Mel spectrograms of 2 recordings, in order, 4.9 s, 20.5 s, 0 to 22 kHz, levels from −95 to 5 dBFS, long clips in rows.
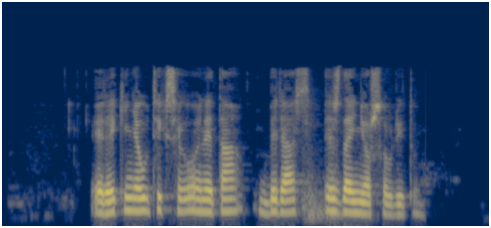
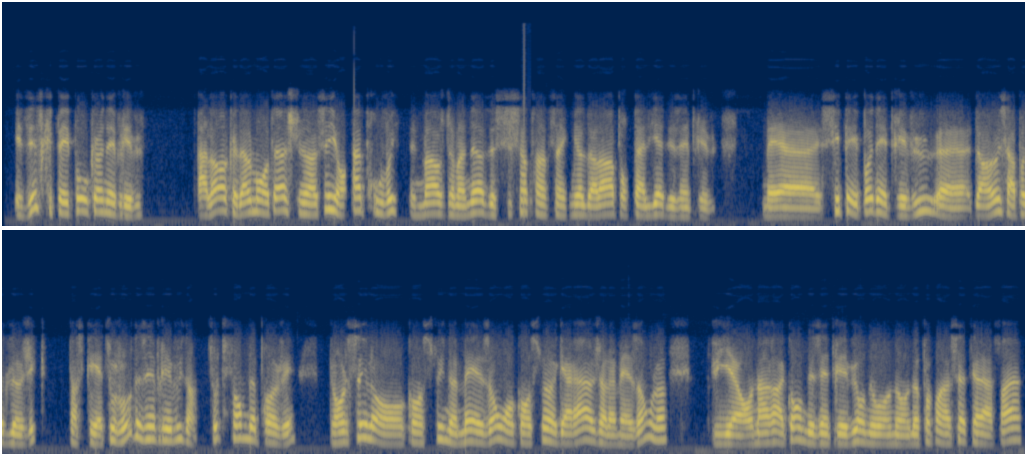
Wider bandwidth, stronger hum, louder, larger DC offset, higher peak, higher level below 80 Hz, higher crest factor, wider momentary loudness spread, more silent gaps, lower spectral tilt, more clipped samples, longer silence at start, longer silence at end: first, 7.8 kHz vs 5 kHz; neither; second, -22 LUFS vs -17 LUFS; neither; second, -6 dBFS vs 0 dBFS; second, -68 dBFS vs -62 dBFS; about the same, 18 dB vs 16 dB; about the same, 9 LU vs 7 LU; neither; second, -5 dB/octave vs -8.5 dB/octave; neither; first, 0.9 s vs 0.15 s; first, 0.7 s vs 0.05 s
